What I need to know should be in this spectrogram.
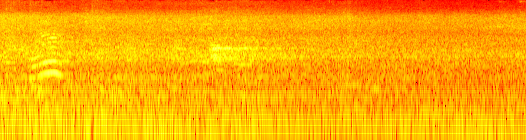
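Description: Motorbike engines idle and rev in traffic nearby.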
